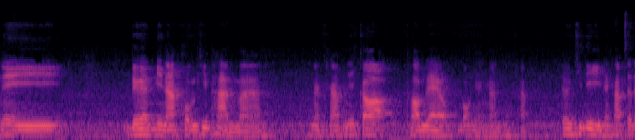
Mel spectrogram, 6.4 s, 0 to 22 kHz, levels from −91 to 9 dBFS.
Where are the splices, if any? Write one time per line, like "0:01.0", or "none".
0:05.0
